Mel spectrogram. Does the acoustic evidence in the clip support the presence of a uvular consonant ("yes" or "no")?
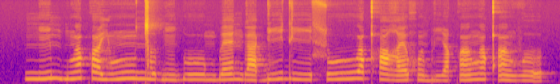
yes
